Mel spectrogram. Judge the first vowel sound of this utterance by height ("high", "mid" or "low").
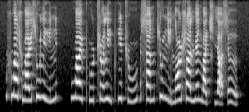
low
